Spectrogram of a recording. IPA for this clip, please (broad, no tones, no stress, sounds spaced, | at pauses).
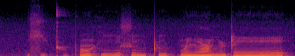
xʲ e̤ kʰ o̤ pʼ õ x iː ɬ iː pʼ i kʷ ẽ lʲ ã ɡʲ õ ʈ eː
